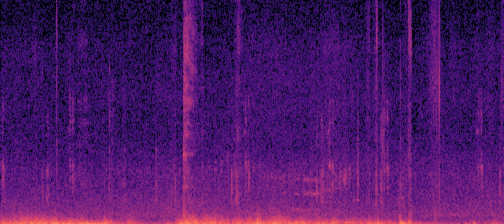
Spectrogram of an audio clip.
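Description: Wind rumbling on the microphone in gusts, easing around three seconds in and again near the end, with a sharp knock a little under four seconds in and a few faint bird calls.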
